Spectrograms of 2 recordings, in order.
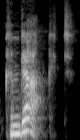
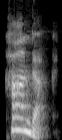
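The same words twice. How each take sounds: First: The stress is on the second syllable. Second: The stress is on the first syllable. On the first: "the stress is on the second syllable" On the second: "the stress is on the first syllable"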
